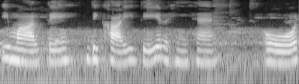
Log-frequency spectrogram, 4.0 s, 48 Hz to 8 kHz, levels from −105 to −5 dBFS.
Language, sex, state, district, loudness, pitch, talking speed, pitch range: Hindi, female, Punjab, Pathankot, -18 LUFS, 195 Hz, 105 wpm, 185-210 Hz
